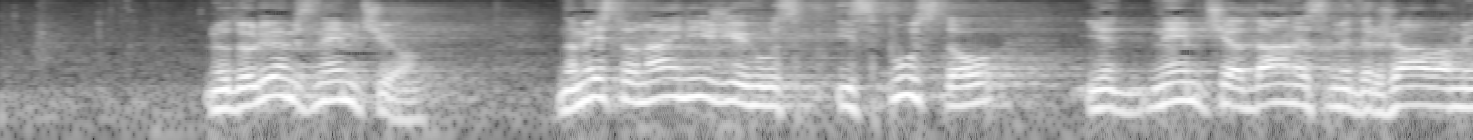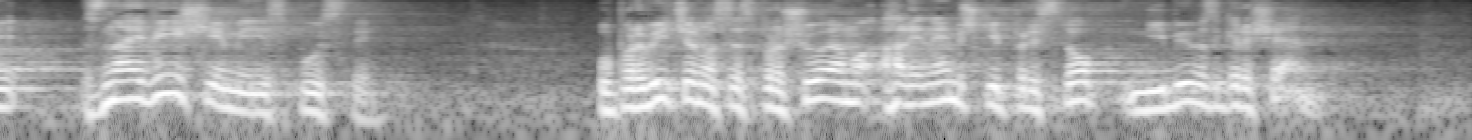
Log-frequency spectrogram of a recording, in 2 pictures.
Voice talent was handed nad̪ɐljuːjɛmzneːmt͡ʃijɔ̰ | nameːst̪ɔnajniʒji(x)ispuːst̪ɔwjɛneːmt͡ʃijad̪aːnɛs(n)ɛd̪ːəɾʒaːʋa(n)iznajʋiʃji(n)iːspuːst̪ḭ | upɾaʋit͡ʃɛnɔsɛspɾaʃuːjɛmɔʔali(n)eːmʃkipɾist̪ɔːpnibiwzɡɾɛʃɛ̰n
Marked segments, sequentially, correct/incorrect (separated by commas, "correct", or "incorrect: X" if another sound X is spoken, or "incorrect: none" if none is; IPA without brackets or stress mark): correct, incorrect: m, incorrect: m, incorrect: m, correct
